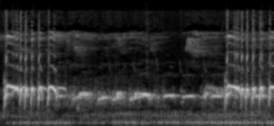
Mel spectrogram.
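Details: Song of a local wild-type zebra dove used as a lure for quiet doves: a crisp burst of quick coos, a long soft warbling roll, and a final staccato burst, with a low hum throughout.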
